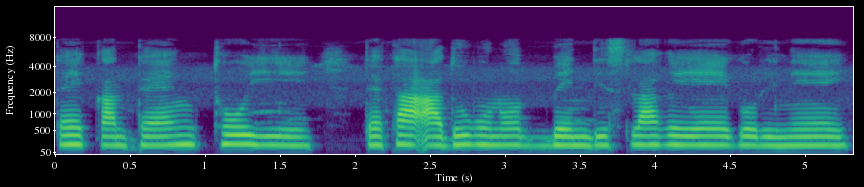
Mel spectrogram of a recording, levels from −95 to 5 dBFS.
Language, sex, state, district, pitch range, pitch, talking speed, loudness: Chakma, female, Tripura, Unakoti, 175-185 Hz, 180 Hz, 110 wpm, -19 LUFS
